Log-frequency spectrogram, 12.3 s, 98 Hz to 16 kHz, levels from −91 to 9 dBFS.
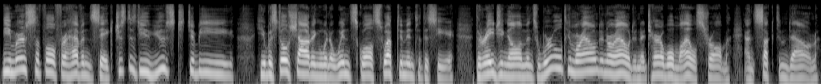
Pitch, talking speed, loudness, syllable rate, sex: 175 Hz, 190 wpm, -19 LUFS, 4.9 syllables/s, male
